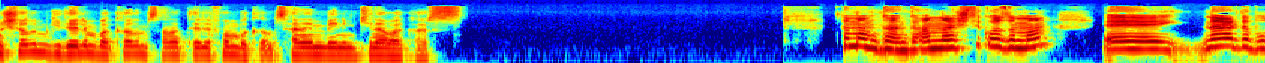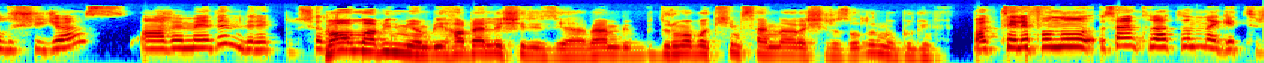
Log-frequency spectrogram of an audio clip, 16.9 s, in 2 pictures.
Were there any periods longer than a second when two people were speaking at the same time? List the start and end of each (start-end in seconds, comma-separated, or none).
none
